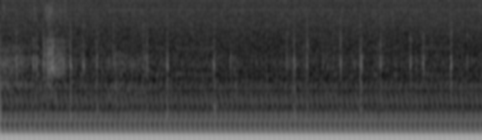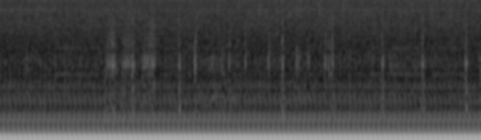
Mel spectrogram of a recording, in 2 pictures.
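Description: Steady low electrical mains hum with its overtones, at a constant level. Faint small clicks sound over it here and there.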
